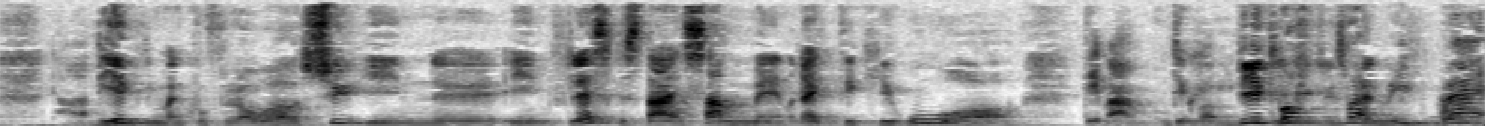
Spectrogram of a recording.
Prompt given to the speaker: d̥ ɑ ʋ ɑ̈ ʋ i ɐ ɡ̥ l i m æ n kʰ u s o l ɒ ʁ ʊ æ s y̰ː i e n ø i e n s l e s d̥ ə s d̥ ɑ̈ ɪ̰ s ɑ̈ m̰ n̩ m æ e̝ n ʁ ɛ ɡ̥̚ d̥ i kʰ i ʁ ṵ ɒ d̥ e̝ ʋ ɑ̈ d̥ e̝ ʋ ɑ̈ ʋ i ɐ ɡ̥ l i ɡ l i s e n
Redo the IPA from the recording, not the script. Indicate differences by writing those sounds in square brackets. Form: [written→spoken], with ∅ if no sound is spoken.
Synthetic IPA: d̥ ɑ ʋ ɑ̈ ʋ i ɐ ɡ̥ l i m æ n kʰ u [s→f] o l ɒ [ʁ→∅] ʊ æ s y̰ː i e n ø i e n [s→f] l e s [d̥→ɡ̥] ə s d̥ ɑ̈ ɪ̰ s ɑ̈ m̰ n̩ m [æ→e] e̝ n ʁ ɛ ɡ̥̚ d̥ i kʰ i ʁ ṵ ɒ d̥ e̝ ʋ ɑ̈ d̥ e̝ ʋ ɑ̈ ʋ i ɐ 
